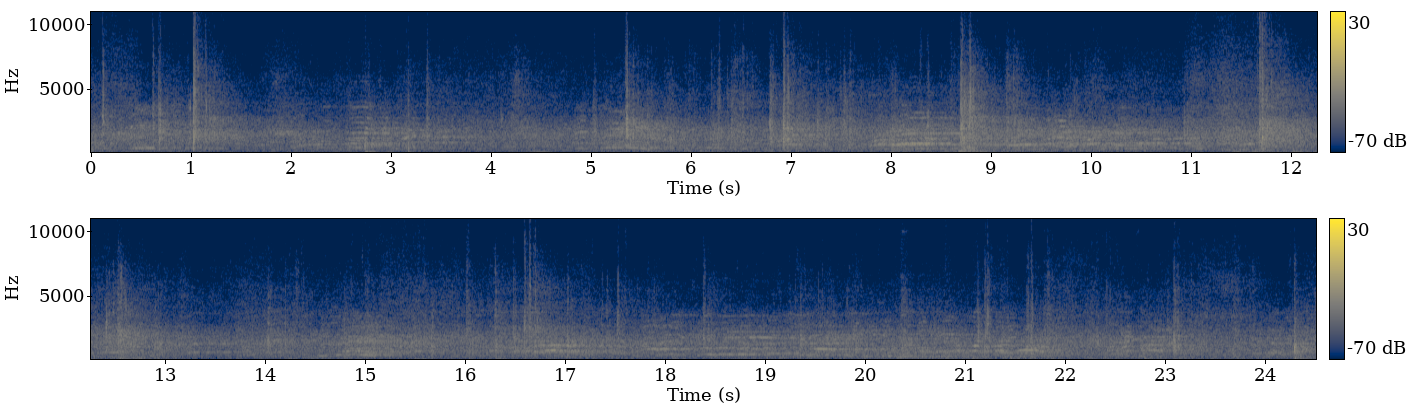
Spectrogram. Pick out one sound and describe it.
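Hockey sticks click against a puck and each other.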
